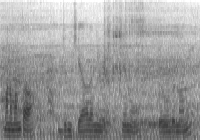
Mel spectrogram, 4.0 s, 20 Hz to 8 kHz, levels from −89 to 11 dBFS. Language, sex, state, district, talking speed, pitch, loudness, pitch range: Telugu, male, Andhra Pradesh, Annamaya, 75 wpm, 115 Hz, -18 LUFS, 110-120 Hz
